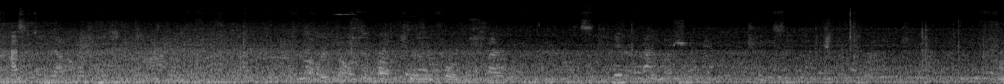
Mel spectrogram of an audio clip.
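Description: A van drives past.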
